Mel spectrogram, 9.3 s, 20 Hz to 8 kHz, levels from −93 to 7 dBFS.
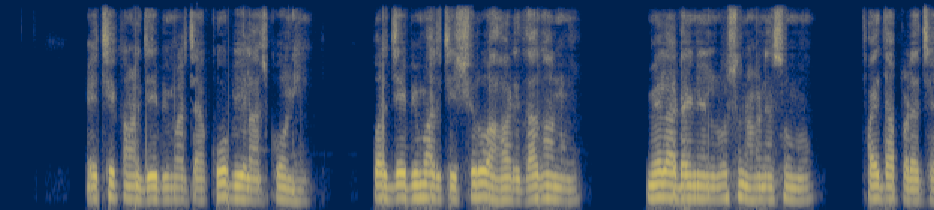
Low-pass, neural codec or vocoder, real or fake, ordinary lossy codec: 7.2 kHz; codec, 44.1 kHz, 7.8 kbps, DAC; fake; AAC, 48 kbps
